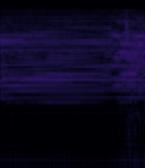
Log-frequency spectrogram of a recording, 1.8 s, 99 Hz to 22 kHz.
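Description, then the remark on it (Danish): A Manscaped The Lawn Mower electric body hair trimmer, part of the Performance Package 4.0, runs with a steady, high-pitched motor buzz that holds constant for about two seconds, alone, with no talking. “Øh, det her, det er lyden af The Lawn Mower, som er en del af Manscapes Performance Package 4.0.”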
